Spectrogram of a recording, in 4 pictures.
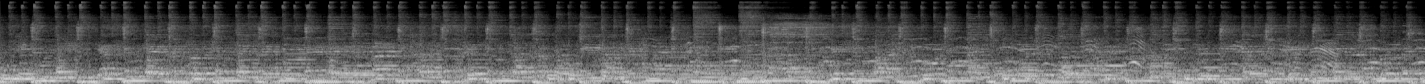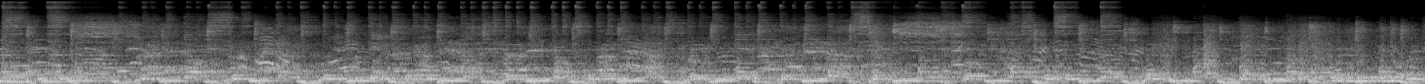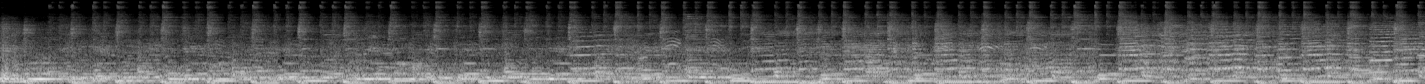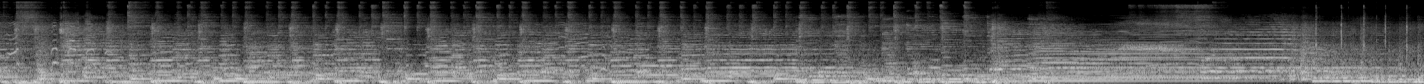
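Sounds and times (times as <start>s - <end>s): latin dance band playing: 0.0s - 56.9s
brass run: 36.1s - 38.9s, 39.6s - 56.9s.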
